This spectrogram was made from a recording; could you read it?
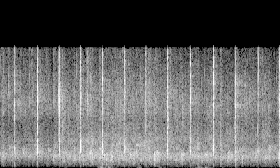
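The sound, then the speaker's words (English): An audience applauds a panel at the end of a session, many hands clapping steadily in a dense, continuous patter at moderate volume, with a few sharper claps standing out. No one speaks over it. “Let's give a round of applause to the panel.”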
